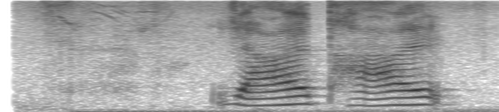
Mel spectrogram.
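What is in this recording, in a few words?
"yang2tai2", Mandarin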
